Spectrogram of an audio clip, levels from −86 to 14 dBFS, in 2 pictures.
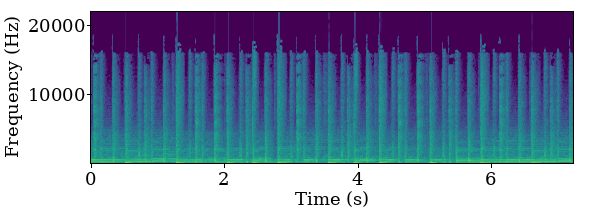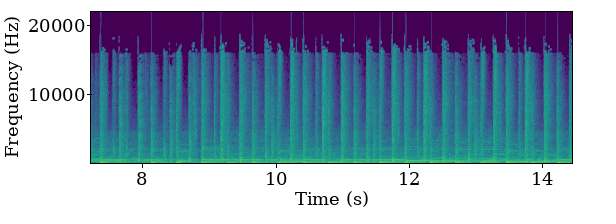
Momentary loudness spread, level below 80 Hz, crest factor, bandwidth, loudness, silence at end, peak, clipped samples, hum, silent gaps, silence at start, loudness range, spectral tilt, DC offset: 3 LU; -18 dBFS; 14 dB; 19 kHz; -16 LUFS; 0 s; 0 dBFS; under 0.1%; none; none; 0 s; 2 LU; -4.5 dB/octave; under 0.1%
